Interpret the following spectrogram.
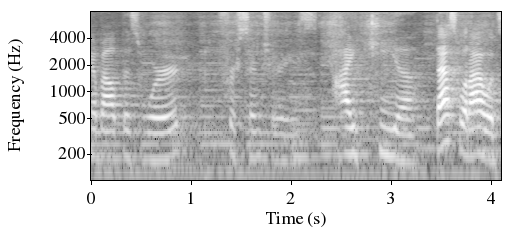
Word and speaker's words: Ikea: In Sweden, the Swedish pronunciation Ikea.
